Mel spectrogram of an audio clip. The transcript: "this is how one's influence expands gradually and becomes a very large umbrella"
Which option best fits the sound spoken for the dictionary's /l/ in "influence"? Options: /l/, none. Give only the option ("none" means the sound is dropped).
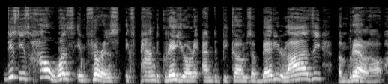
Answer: none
